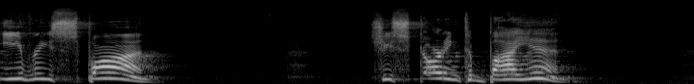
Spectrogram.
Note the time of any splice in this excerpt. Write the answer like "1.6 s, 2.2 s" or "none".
none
